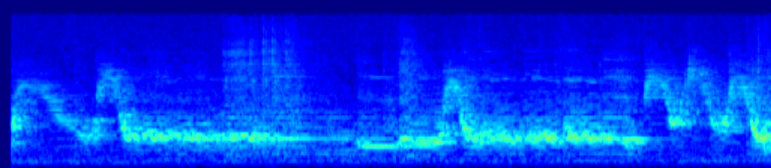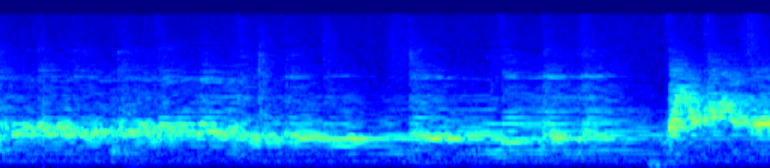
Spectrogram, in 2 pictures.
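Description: Harmonica played in sustained chords, with notes sliding in pitch. It grows louder near the end.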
